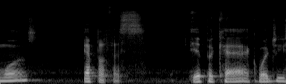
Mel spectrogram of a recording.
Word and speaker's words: Epaphus: Epaphus.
